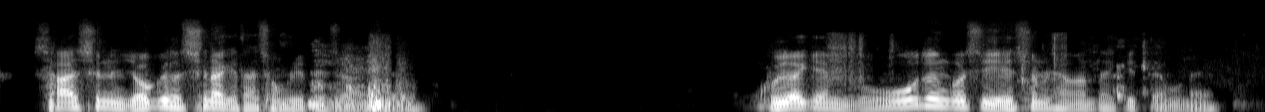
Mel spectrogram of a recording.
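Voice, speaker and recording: Talking at a fairly quick pace, a man uses a medium pitch that swings very widely. The sound is dry and close, with no echo. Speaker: church Bible teacher. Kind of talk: lecture. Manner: fast.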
